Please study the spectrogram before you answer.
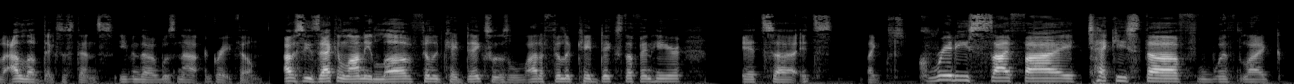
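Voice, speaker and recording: A man hosts his own solo podcast about his comic book picks, talking enthusiastically and a bit ramblingly with lots of fillers. His voice is mid-range with a sharp tone, at a moderate pace.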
